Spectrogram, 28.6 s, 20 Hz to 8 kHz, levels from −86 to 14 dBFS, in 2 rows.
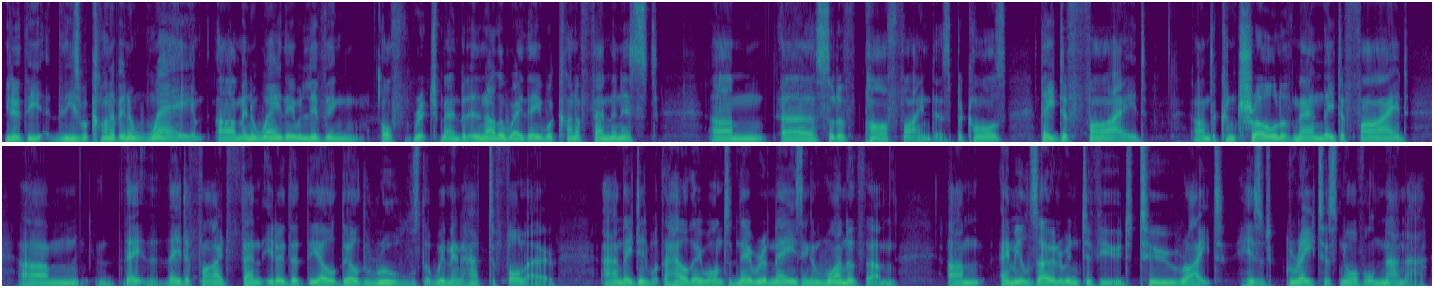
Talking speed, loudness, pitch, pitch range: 185 wpm, -24 LUFS, 100 Hz, 95-105 Hz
